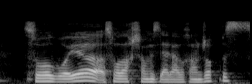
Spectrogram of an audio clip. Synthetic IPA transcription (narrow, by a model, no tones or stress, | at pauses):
so̞lˠbo̞jəso̞lˠɑqʃɑməzd̪ælɑlˠʁɑnʒo̞q̚bəz̥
